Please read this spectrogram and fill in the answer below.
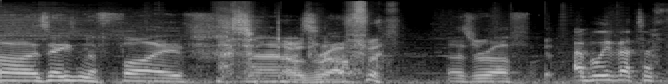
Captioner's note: chuckles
